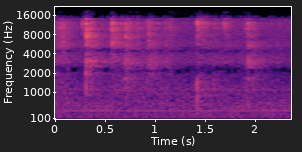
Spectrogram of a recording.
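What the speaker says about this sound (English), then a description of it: "I'm going to give this a little bit of a stir" A spoon stirring beans in a cooking pot gives a few light metallic clinks and scrapes at irregular intervals, close by and fairly quiet over a low steady kitchen hum.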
